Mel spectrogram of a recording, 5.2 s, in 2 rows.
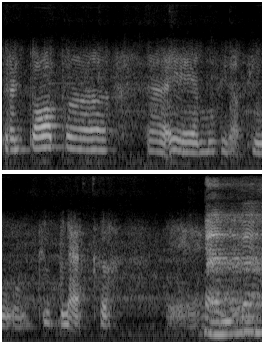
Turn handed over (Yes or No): Yes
